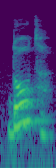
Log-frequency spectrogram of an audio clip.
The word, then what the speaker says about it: daughter: A combination of GH is usually silent after a vowel sound. A combination. Daughter, high, way, thought, bright.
